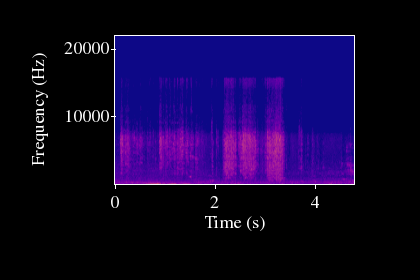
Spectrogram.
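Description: Handling noise from a plastic toy truck being picked up and turned in the hands: rubbing and rustling in four short bursts, the loudest two close together about two to three and a half seconds in.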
